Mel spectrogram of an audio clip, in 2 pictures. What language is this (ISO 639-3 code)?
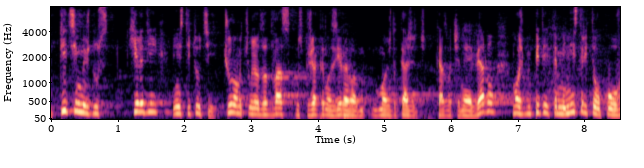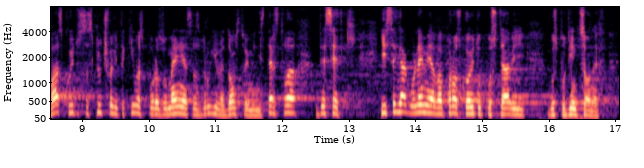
bul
